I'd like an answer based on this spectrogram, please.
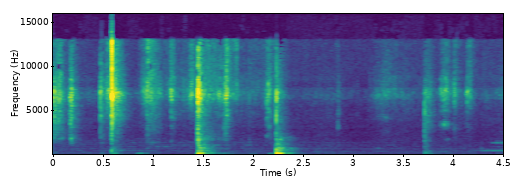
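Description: Tarot cards being handled on a table: light clicks and taps of the cards, with two louder knocks about three quarters of a second apart near the middle.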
